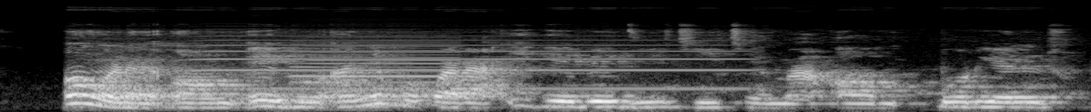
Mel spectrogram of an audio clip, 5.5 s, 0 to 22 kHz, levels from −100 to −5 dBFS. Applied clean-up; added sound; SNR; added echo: none; Trumpet + Wind instrument, woodwind instrument; 18 dB; none.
